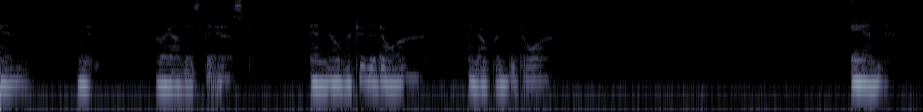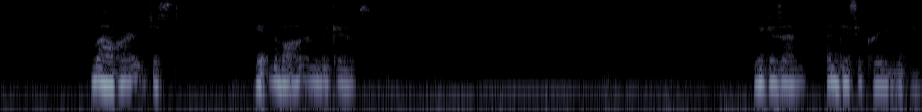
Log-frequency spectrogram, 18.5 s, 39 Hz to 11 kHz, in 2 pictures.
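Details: Dysphonia in an adult woman with myasthenia gravis, diagnosed May 2018 after at least 6 years of illness and worsening despite medication; she says her voice is beyond raspy now from fatigue, throat weakness and spasms.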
